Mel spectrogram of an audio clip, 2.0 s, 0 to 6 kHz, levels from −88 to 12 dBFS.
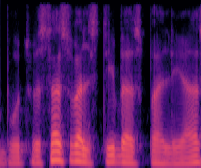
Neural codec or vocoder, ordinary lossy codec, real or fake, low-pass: codec, 16 kHz, 8 kbps, FunCodec, trained on Chinese and English, 25 frames a second; Opus, 64 kbps; fake; 5.4 kHz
